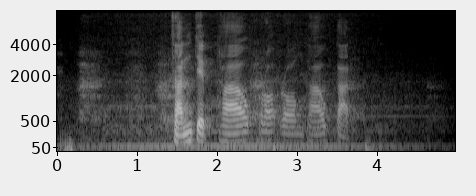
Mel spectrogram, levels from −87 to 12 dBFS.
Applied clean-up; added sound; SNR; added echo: none; Breathing; 14 dB; none.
